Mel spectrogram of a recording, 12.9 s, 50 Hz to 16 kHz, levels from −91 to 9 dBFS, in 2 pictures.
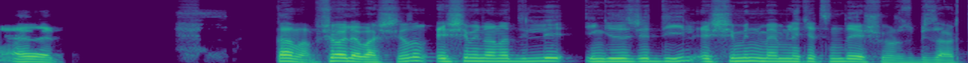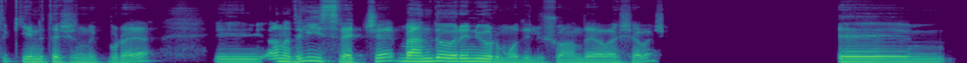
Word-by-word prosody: Evet. 140 -4 +2 1.4
Tamam, 140 -9 +4
şöyle 175 0 +6
başlayalım. 155 +10 +1
Eşimin 170 +2 +2
ana 170 -1 +1
dili 175 +2 0
İngilizce 165 0 +2
değil. 175 +5 -1
Eşimin 175 +4 +1
memleketinde 160 -1 0
yaşıyoruz 125 -5 -3
biz 125 0 -6
artık, 115 +8 -7
yeni 145 0 0
taşındık 120 -5 -5
buraya. 120 0 -5 0.4
Iıı, 145 -1 -3
ana 160 -3 +2
dili 175 +6 0
İsveççe, 175 0 -1
ben 170 +1 +5
de - - +5
öğreniyorum 165 -7 +3
o 115 - -5
dili 115 +1 -8
şu 125 +2 -8
anda 115 0 -5
yavaş 115 0 -5
yavaş. - - -6 1.2
Emm, 145 0 0
150 Hz, 145 wpm, -22 LUFS, 130-170 Hz, 1.4 s, şöyle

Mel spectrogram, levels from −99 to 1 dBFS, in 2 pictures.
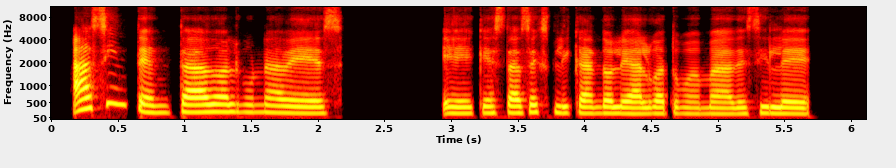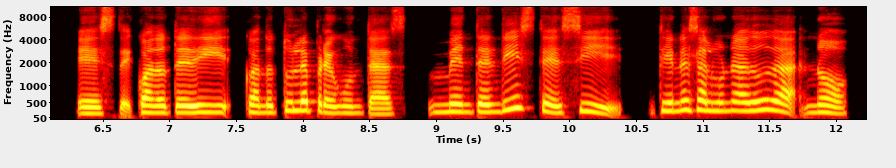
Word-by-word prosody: ¿Has 320 +7 +5
intentado 220 - +2
alguna 215 -2 -1
vez, 185 -1 0 0.8
eh, 180 +1 0
que 195 - -4
estás 195 +1 0
explicándole 185 -3 0
algo 170 +1 +1
a - - +2
tu 180 - -8
mamá, 170 -1 -3
decirle, 175 -1 -1 0.6
este, 180 0 -1
cuando 200 -2 +3
te 200 0 +4
di? 210 0 +2
Cuando 205 -2 0
tú 260 +5 -2
le 265 0 +5
preguntas: 190 -7 -2 0.2
"¿Me 215 +3 -1
entendiste? 230 - 0
'Sí'. 230 -3 -3 0.3
¿Tienes 260 +3 -1
alguna 255 -2 +1
duda? 260 -3 +2
'No'. 200 -3 -2
200 Hz, 135 wpm, -22 LUFS, 180-230 Hz, 0.8 s, Has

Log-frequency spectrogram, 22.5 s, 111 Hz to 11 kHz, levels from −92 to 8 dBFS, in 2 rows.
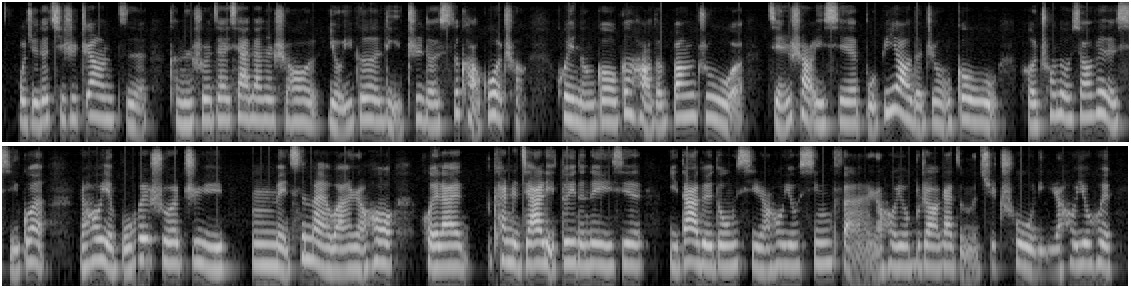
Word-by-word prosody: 我 215 - 0
觉 205 -1 0
得 220 +2 0
其 230 0 +3
实 235 0 -3
这 250 +3 -2
样 240 -3 0
子， 200 -3 -5 0.2
可 215 - -7
能 200 +1 0
说 225 0 0
在 235 0 -1
下 240 +1 +2
单 230 -1 -1
的 225 -1 -2
时 - - -3
候 220 -1 -2
有 190 -4 0
一 190 +4 -4
个 235 0 0
理 215 -2 -5
智 240 +5 -1
的 195 -1 -2
思 205 +9 +2
考 290 - 0
过 275 0 +2
程， 235 - -6 0.3
会 245 -2 +2
能 190 -2 -2
够 215 0 +1
更 290 +4 0
好 - - +3
地 190 0 -3
帮 255 +5 +3
助 240 -5 -1
我 - - 0 0.2
减 205 +1 +1
少 - - +3
一 200 -1 +1
些 210 +1 +3
不 185 -3 -5
必 250 +12 -2
要 285 -7 +6
的 185 -3 -2
这 205 +2 -4
种 205 +1 -4
购 230 +2 +1
物 210 -2 0 0.2
和 195 -1 -2
冲 270 +7 -3
动 255 -3 0
消 255 +1 0
费 285 +1 +1
的 205 -4 -1
习 200 -2 0
惯。 240 0 0 0.3
然 210 +2 -3
后 260 +1 +1
也 220 -6 +3
不 195 0 -3
会 265 +4 +2
说， 240 -3 +1
至 240 +1 0
于， 200 -2 0 0.2
嗯， 225 -1 -1
每 210 -4 +1
次 200 +10 +2
买 235 -7 +2
完， 195 +1 0
然 195 -2 0
后 225 0 +1 0.2
回 210 -2 +1
来 210 0 +4 0.3
看 260 -2 0
着 225 - +2
家 230 +2 +6
里 235 - +3
堆 235 +3 +1
的 220 -2 -1
那 225 +1 +1
一 215 -1 0
些 220 0 -1 0.2
一 205 - -5
大 245 +2 +6
堆 220 -2 +3
东 215 +1 0
西， 220 -1 +1
然 195 -1 -2
后 220 +2 -4
又 215 0 -2
心 230 +2 +1
烦， 235 - -5
然 - - -5
后 215 -2 -4
又 210 0 0
不 215 +1 -8
知 215 - 0
道 205 -1 +2
该 210 -1 -1
怎 - - -9
么 - - -11
去 210 +1 -1
处 410 - -1
理， 360 +1 -10
然 - - -5
后 230 - -7
又 225 +1 0
会 220 -3 -3
220 Hz, 290 characters per minute, -23 LUFS, 205-235 Hz, 0.3 s, 要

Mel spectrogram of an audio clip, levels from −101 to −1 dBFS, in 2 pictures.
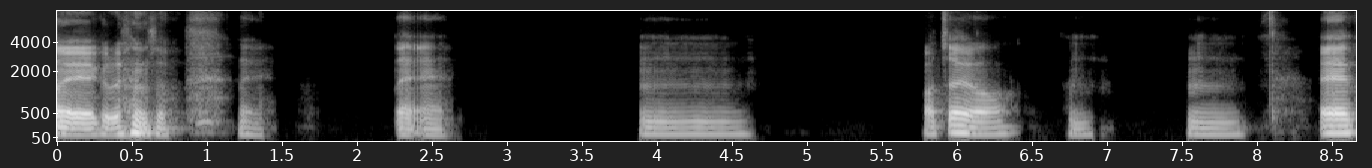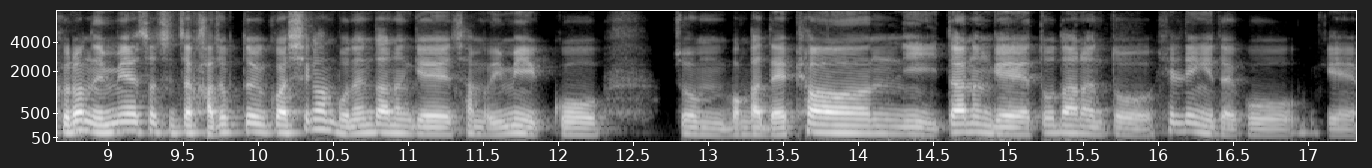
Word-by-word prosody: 예 100 -1 +4
그래야죠. 105 +3 -3 0.4
네. 105 -2 -15 0.8
네 - - -7
예. 95 -1 -11 1.2
음. 110 0 -13 1.1
맞아요. 110 -1 -2 0.3
음. 100 +1 -16 0.7
음. 105 0 -13 0.5
예 125 0 +5
그런 170 +3 +5
의미에서 160 +4 +2
진짜 130 -2 +1
'가족들과 135 0 +2
시간 175 +6 -1
보낸다.'는 130 +1 +1
게 115 -2 +2
참 110 +2 -8
의미 115 +4 -3
있고 105 -1 -4 0.4
좀 105 -4 -6
뭔가 110 +1 -1
'내 105 0 +1
편이 125 -5 +3
있다.'는 145 +5 +2
게 110 -2 +1
또 130 0 -7
다른 125 -4 -1
또 100 -4 -7
힐링이 150 -6 -6
되고 95 +3 -8
이게 95 -4 -11
115 Hz, 210 characters per minute, -19 LUFS, 105-130 Hz, 1.2 s, 예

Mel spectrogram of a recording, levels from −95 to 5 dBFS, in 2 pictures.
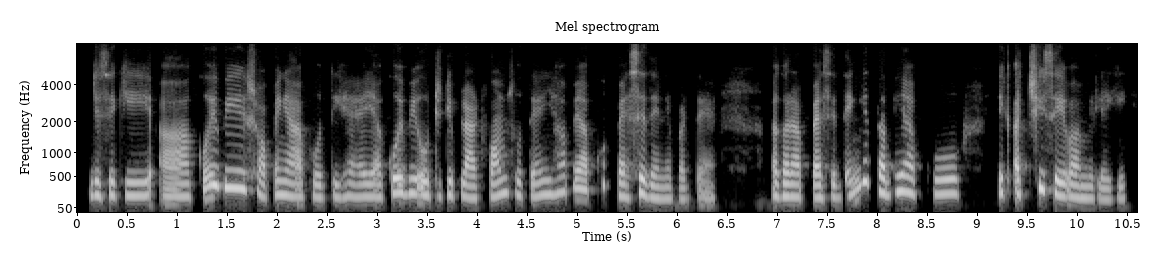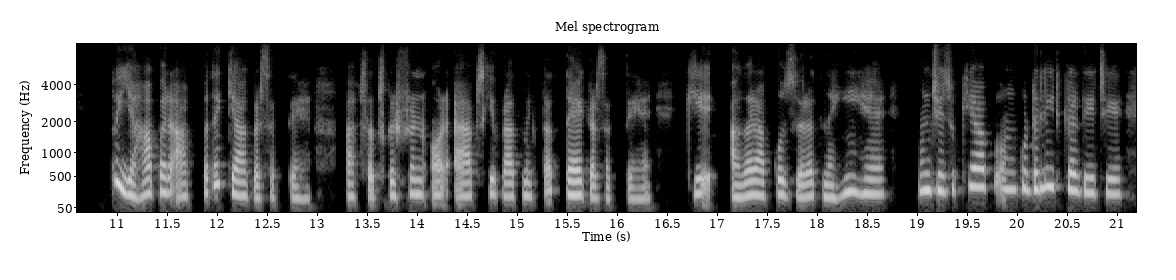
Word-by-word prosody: जैसे 205 0 0
कि 195 0 -1
अ, 100 - 0
कोई 355 - +5
भी 305 -2 +6
शॉपिंग 210 -5 -1
ऐप 190 - 0
होती 175 0 -4
है 185 -1 -3
या 185 - 0
कोई 235 0 +7
भी 230 0 +1
ओटीटी 205 -1 +1
प्लेटफॉर्म्स 185 +4 0
होते 190 -2 -3
हैं, 200 - -1
यहाँ 230 +3 -2
पे 150 - +2
आपको 150 - -2
पैसे 190 +5 +3
देने 160 -3 -3
पड़ते 155 0 -9
हैं। 80 +1 -8 0.6
अगर 190 -1 +3
आप 180 -1 +1
पैसे 175 +1 +2
देंगे, 255 - 0
तभी 240 +3 +4
आपको 225 0 -1 0.4
एक 235 - -1
अच्छी 235 +6 +4
सेवा 205 -9 +3
मिलेगी। 160 -1 -5 0.4
तो 400 - +7
यहाँ 215 - +4
पर 245 - +3
आप 190 -4 -1
पता 360 - 0
है - - +1
क्या 210 -3 +3
कर - - -1
सकते 170 0 -9
हैं, 160 -1 -7 0.4
आप 190 - -2
सब्सक्रिप्शन 215 +2 -2
और 105 0 0
ऐप्स 195 0 0
की 225 - -1
प्राथमिकता 190 -1 -3 0.2
तय 205 -1 +6
कर 175 - +1
सकते 165 -1 -11
हैं 160 +2 -7 0.4
कि 225 - +1 0.3
अगर 195 +4 +3
आपको 205 +1 +1
ज़रूरत 190 0 -2
नहीं 225 +8 0
है 220 0 0 0.4
उन 275 +1 +4
चीज़ों 270 0 0
की, 330 - +1
आप 315 -1 +4
उनको 290 +1 -1
डिलीट 320 +3 +3
कर 275 -2 +4
दीजिए। 230 -2 -2
200 Hz, 190 wpm, -23 LUFS, 180-235 Hz, 0.6 s, कोई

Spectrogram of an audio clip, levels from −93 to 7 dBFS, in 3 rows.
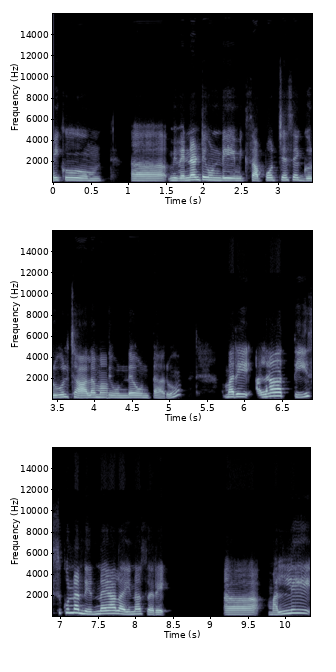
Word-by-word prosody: మీకూ 225 +1 -1 0.9
అహ్, 180 -1 0
మీ 210 - +2
వెన్నంటే 240 +4 +5
ఉండి, 205 -1 +2
మీకు 195 - -10
సపోర్ట్ 210 +4 0
చేసే 225 +1 -1
గురువులు 210 +4 0
చాలా 185 +3 +3
మంది 210 -1 -3
ఉండే 190 +2 -1
ఉంటారు. 170 -4 -7 0.7
మరి, 250 +2 +3 0.2
అలా 255 +9 +3 0.3
తీసుకున్న 320 +8 0
నిర్ణయాలైనా 230 -1 +2
సరే, 190 -1 0 0.9
ఆహ్, 185 -1 -1 0.2
మళ్ళీ, 280 +11 0
215 Hz, 115 wpm, -23 LUFS, 185-240 Hz, 0.9 s, వెన్నంటే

